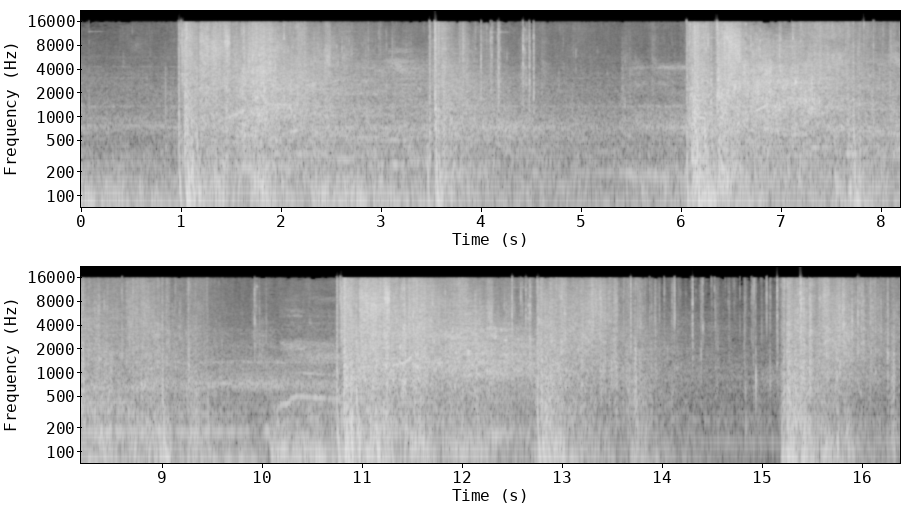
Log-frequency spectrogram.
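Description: Loud rifle shots boom and echo, several times.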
